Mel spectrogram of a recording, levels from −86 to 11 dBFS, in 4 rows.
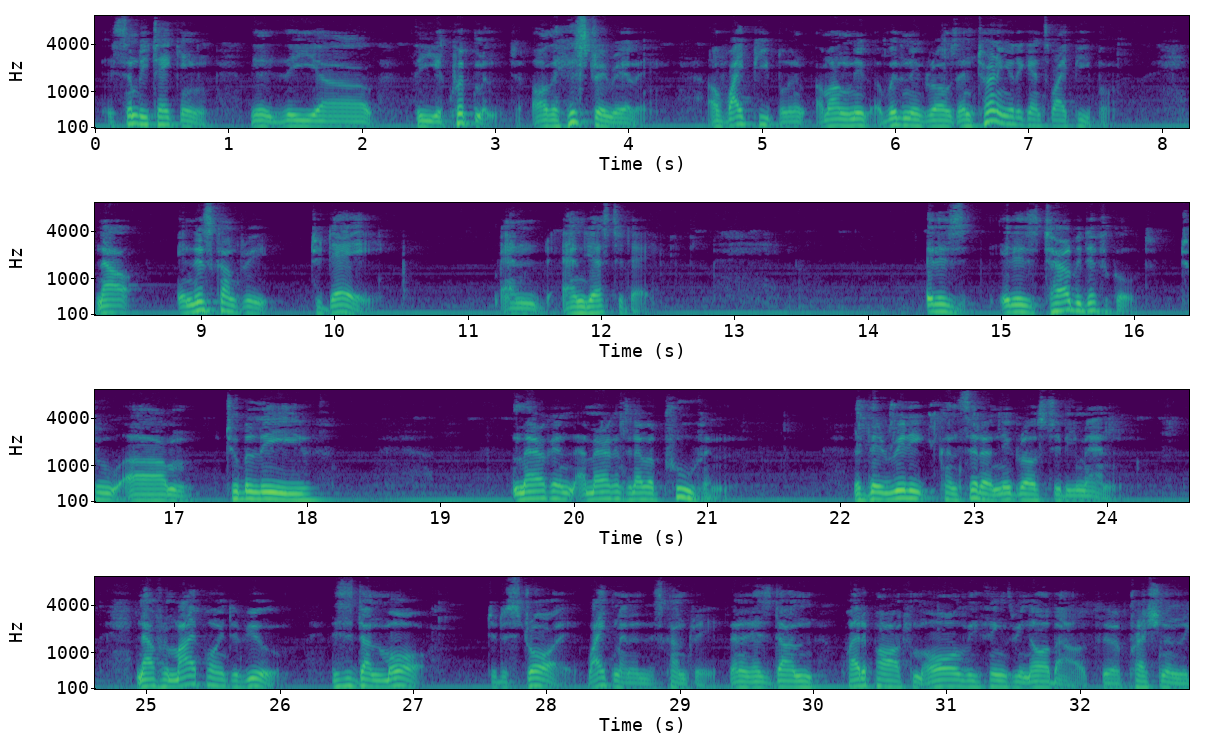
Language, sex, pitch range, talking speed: English, male, 110-130 Hz, 165 wpm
